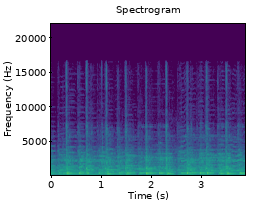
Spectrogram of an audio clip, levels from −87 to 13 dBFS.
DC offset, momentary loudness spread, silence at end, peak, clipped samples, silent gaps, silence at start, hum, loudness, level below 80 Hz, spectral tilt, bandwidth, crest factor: under 0.1%; 2 LU; 0 s; -6 dBFS; under 0.1%; none; 0 s; none; -23 LUFS; -66 dBFS; -5 dB/octave; 17 kHz; 16 dB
